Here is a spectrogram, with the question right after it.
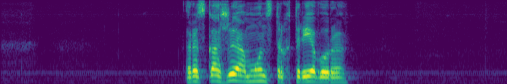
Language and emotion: Russian, neutral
